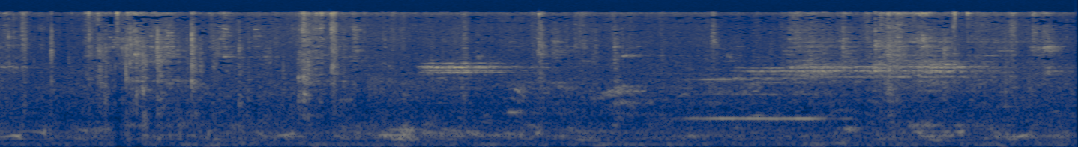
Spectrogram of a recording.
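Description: Racer and fancy high-flyer pigeons kept for sale coo softly and repeatedly in low, rolling phrases, faint and fairly close, over quiet background noise with occasional higher chirps.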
